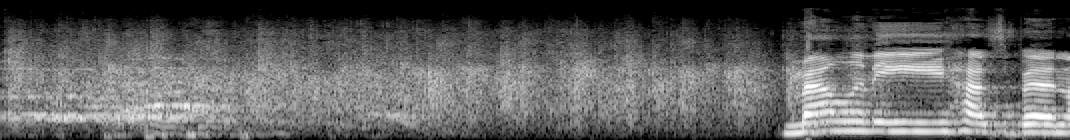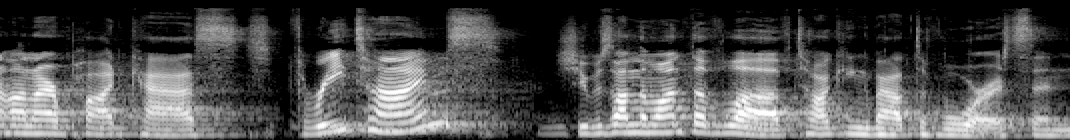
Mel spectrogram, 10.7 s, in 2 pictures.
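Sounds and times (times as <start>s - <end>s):
audience clapping to welcome a podcast guest: 0.0s - 4.0s
speech: 3.9s - 10.6s.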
